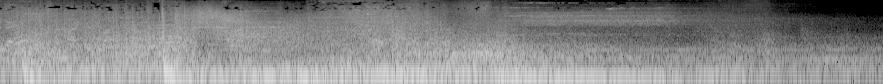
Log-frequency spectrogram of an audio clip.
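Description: A loud magical explosion booms and rumbles, then slowly fades.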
